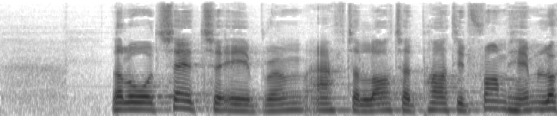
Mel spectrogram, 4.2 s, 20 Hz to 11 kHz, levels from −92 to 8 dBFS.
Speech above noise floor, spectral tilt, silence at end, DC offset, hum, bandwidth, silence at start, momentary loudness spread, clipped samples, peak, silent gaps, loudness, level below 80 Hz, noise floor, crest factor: 35 dB; -6 dB/octave; 0 s; under 0.1%; none; 10.5 kHz; 0.85 s; 6 LU; under 0.1%; -2 dBFS; none; -19 LUFS; -62 dBFS; -53 dBFS; 18 dB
